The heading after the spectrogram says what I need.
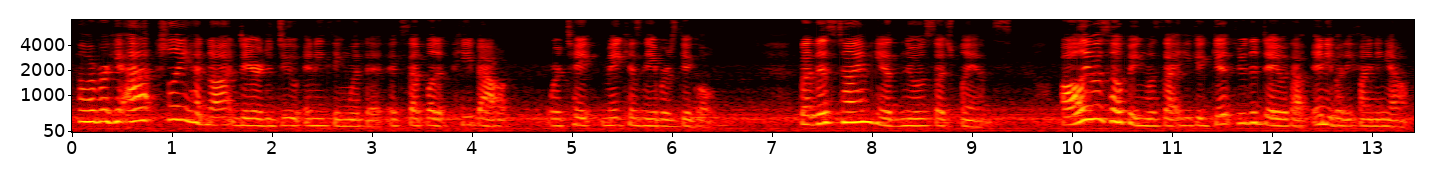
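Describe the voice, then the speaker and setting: A woman reads a children's story aloud as narrator. Her pitch is medium, and there is clear noise in the recording. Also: a little mellow. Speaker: reader of a children's novel. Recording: clearly noisy room recording.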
